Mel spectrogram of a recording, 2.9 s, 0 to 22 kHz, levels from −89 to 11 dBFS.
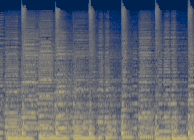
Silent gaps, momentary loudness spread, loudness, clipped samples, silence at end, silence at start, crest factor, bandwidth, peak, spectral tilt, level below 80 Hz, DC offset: none; 4 LU; -18 LUFS; under 0.1%; 0 s; 0 s; 14 dB; over 20 kHz; -2 dBFS; -5 dB/octave; -20 dBFS; under 0.1%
